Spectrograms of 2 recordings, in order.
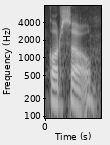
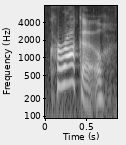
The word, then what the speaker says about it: Curaçao: of another former country, you would say Corso. How it gets pronounced at bars is Curacao. We'll come back to why in a little bit, but that's really because of the C with a tail.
